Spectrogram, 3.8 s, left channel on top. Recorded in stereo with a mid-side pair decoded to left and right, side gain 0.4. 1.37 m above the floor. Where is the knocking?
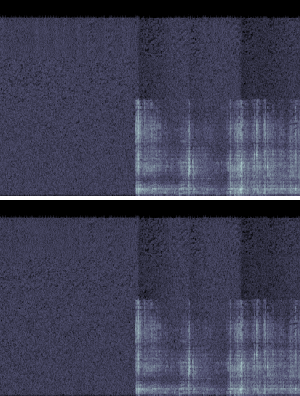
20° left, 3.5 m.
